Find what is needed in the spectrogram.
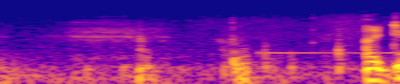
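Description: Car's warning chime, a steady tone that starts about two-thirds of the way in: the car's electrics are getting power from the portable jump starter clamped to its battery.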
